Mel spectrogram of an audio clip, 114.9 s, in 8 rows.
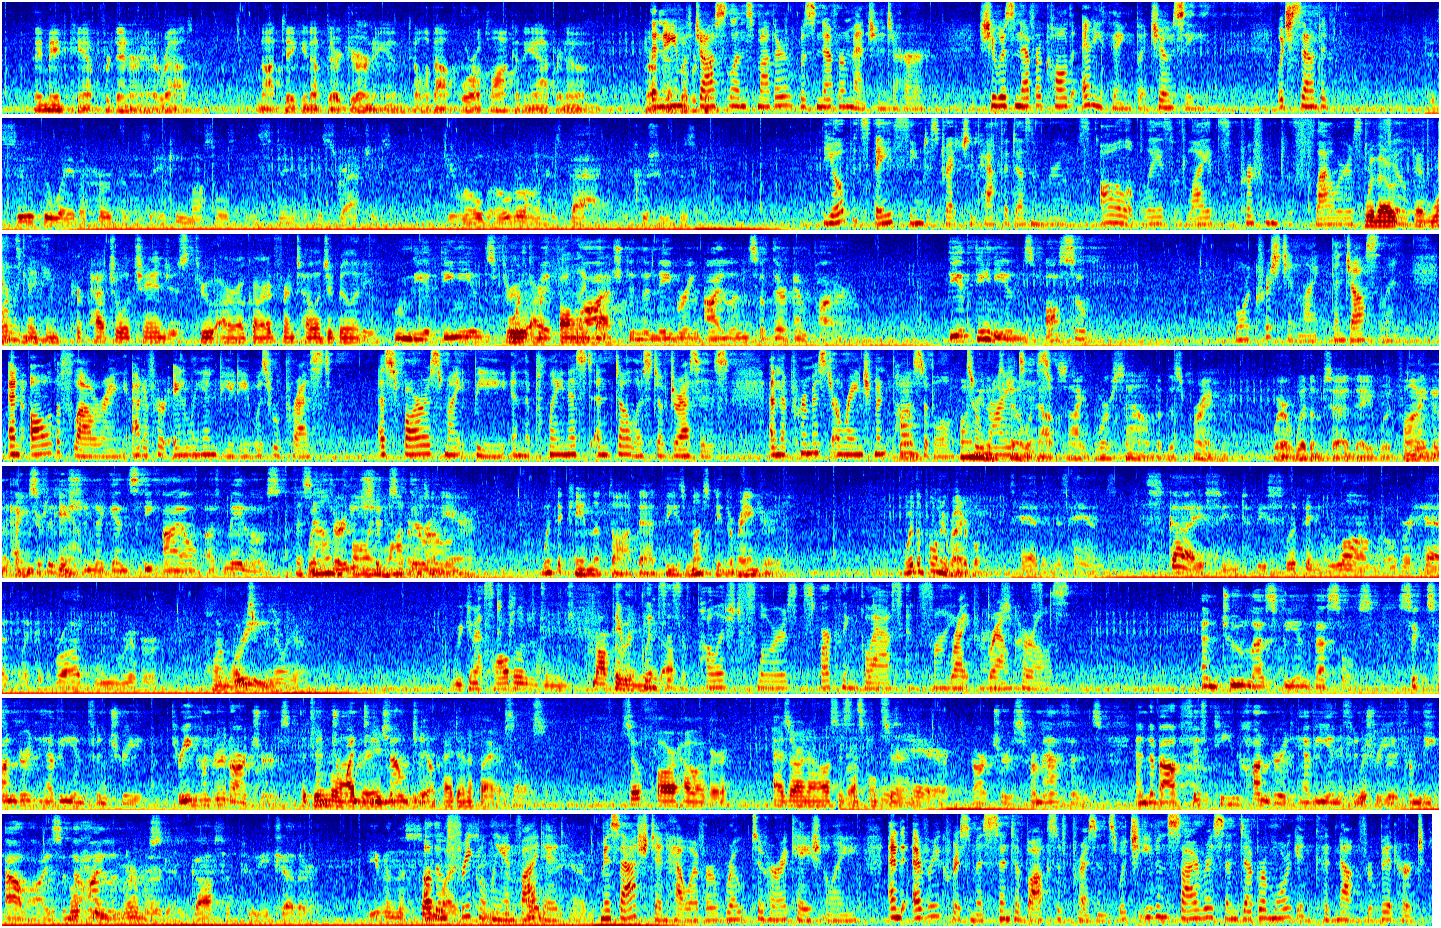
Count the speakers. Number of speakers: six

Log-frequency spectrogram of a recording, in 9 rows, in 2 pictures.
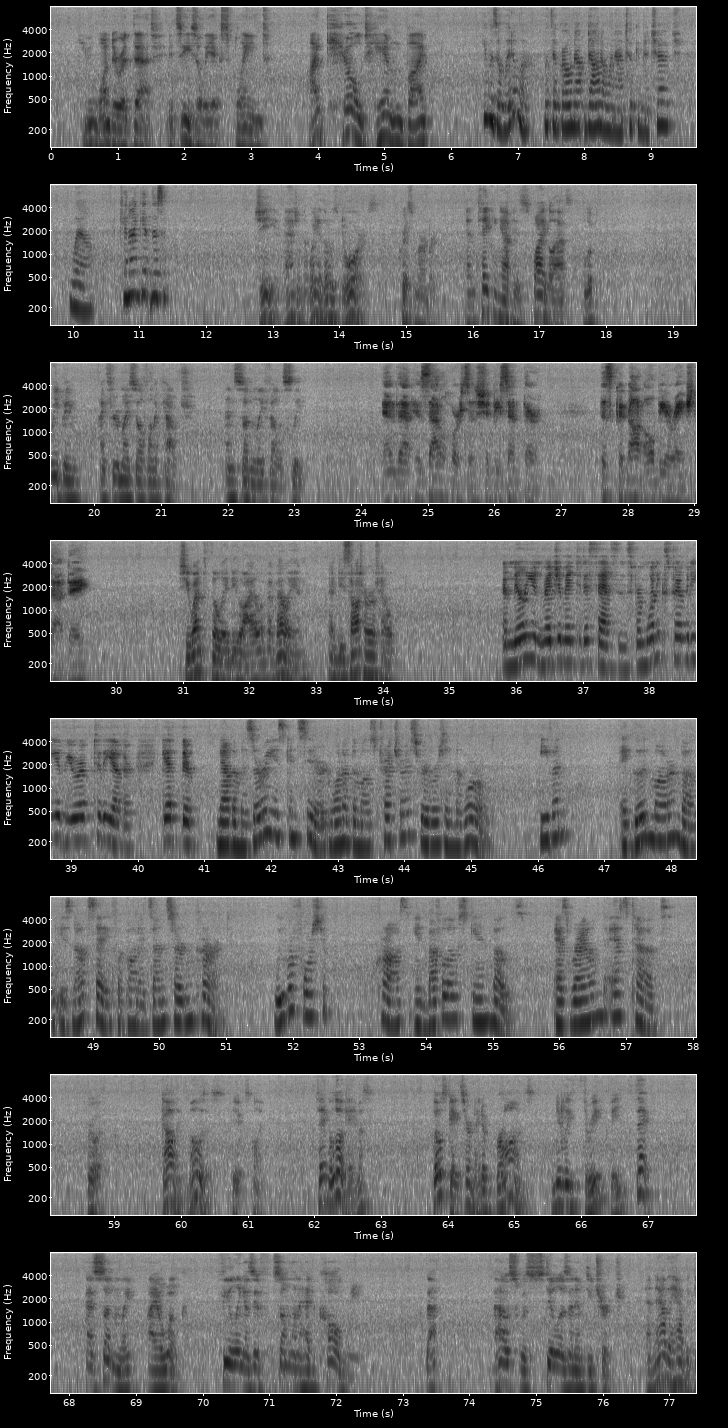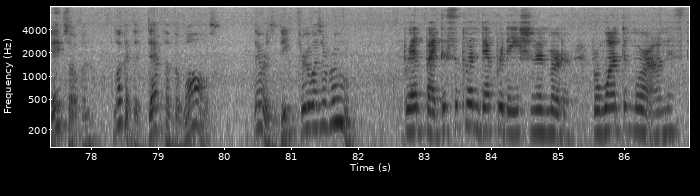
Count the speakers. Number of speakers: eight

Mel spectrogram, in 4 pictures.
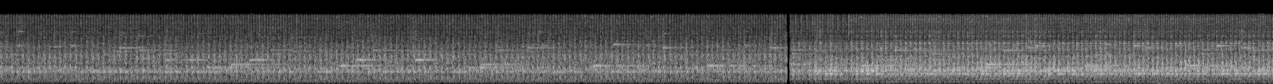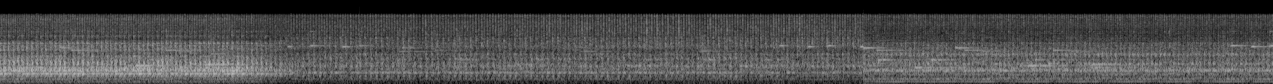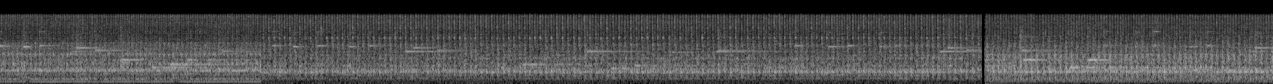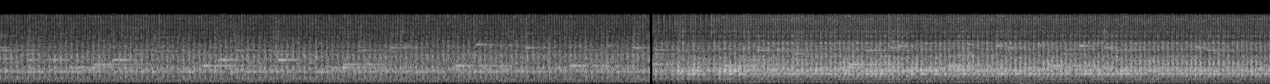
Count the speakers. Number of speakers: zero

